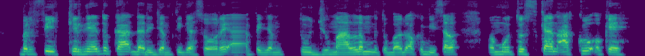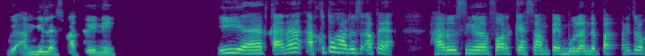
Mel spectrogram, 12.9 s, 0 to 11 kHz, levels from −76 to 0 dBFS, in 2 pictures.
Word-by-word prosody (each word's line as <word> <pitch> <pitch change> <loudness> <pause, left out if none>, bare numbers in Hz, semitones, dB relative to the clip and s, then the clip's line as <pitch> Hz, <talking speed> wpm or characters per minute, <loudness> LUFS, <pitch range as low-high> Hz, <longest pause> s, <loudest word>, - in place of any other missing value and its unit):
berpikirnya 150 - 0
itu 165 - -2
Kak, 140 -1 +2
dari 120 -2 +2
jam 120 - -1
3.00 120 -3 -2
sore 110 +2 -1
sampai 125 -1 -5
jam 120 0 -4 0.2
7.00 125 -2 -6
malam, 125 +3 +2
gitu, 115 -1 -9
baru 120 +1 +1
aku - - -9
bisa 130 +1 0 0.3
memutuskan 135 +2 +1
aku, - - +2
"Oke, 470 0 +1 0.3
gue - - +1
ambil 130 +3 0
ya, - - +2
sepatu 120 +2 -3
ini." 120 -1 -1 1.1
Iya! 190 -2 +5
Karena, 220 +9 +3
aku 165 0 0
tuh, 270 -2 +3
harus, 215 -1 +3
apa - - +1
ya, - - -9 0.4
harus 180 +1 +2
nge-forecast 180 -1 +1
sampai 170 -1 +1
bulan 155 0 +1
depan 165 +2 0 0.2
gitu 180 -1 -1
145 Hz, 165 wpm, -23 LUFS, 125-180 Hz, 1.1 s, Iya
